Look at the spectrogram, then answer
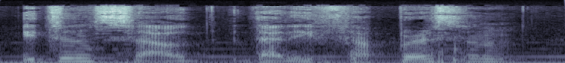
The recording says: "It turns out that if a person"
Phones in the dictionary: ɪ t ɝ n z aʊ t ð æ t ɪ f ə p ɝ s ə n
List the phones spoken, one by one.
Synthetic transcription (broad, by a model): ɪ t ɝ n s aʊ t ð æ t ɪ f ə p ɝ s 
